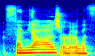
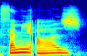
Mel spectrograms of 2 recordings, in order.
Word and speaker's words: Femyoz: I think, but like Femyoz or Femyoz, like Femyoz said fast is just Femyoz, right? And I think that's like fine. I think Femyoz is like a fine pronunciation.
